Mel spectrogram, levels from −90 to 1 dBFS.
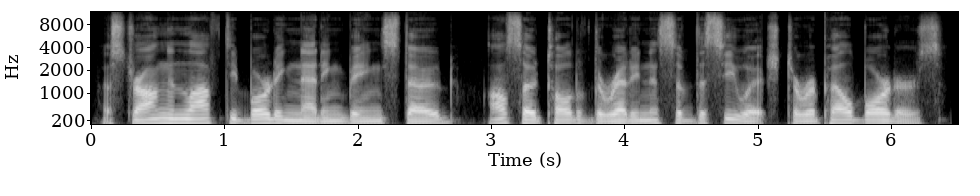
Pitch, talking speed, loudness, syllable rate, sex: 110 Hz, 185 wpm, -16 LUFS, 4.8 syllables/s, male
